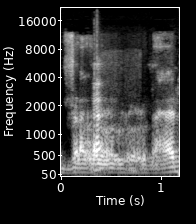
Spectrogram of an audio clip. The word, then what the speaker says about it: Valladolid: I would say probably one of the games of the week or weekend is Atletico Madrid versus Real Valladolid. Is that how you pronounce it? Uh, Valladolid.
